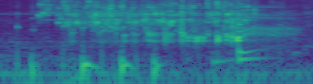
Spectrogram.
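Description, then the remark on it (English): Wine is poured into a glass for tasting, a short burst of gurgling, bubbly glugs and splashes with a few rising liquid tones, lasting a couple of seconds with no talking. “Do a little pour right in front of it.”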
